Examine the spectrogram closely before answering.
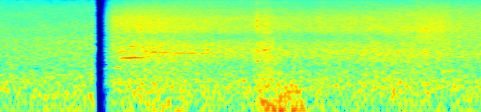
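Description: Steady rushing of a waterfall and creek water, with wind rumbling on the microphone. The sound drops out for an instant about a second in, then the rush of the falls carries on, brighter and hissier.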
